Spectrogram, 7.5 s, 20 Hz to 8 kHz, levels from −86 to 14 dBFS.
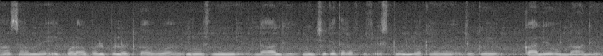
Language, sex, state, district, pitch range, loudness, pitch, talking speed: Hindi, male, Bihar, Begusarai, 110-120 Hz, -16 LUFS, 115 Hz, 200 wpm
